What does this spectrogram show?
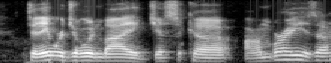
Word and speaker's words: Embree: Today we're joined by Jessica Embree. Is that how I pronounce it? Is that correct? Close, Embree.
